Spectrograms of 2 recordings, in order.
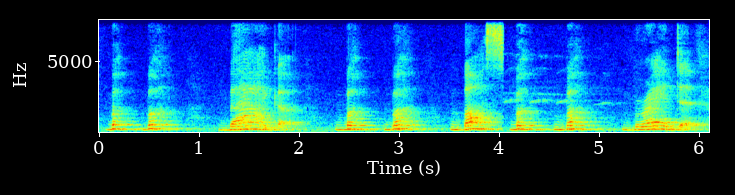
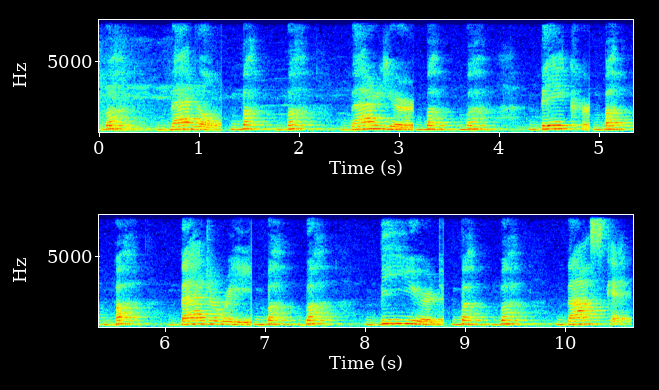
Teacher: الفوكال كوردز بتاعتي بتترجرب كده، يبقى ده voiced sound يعني صوت منطوق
